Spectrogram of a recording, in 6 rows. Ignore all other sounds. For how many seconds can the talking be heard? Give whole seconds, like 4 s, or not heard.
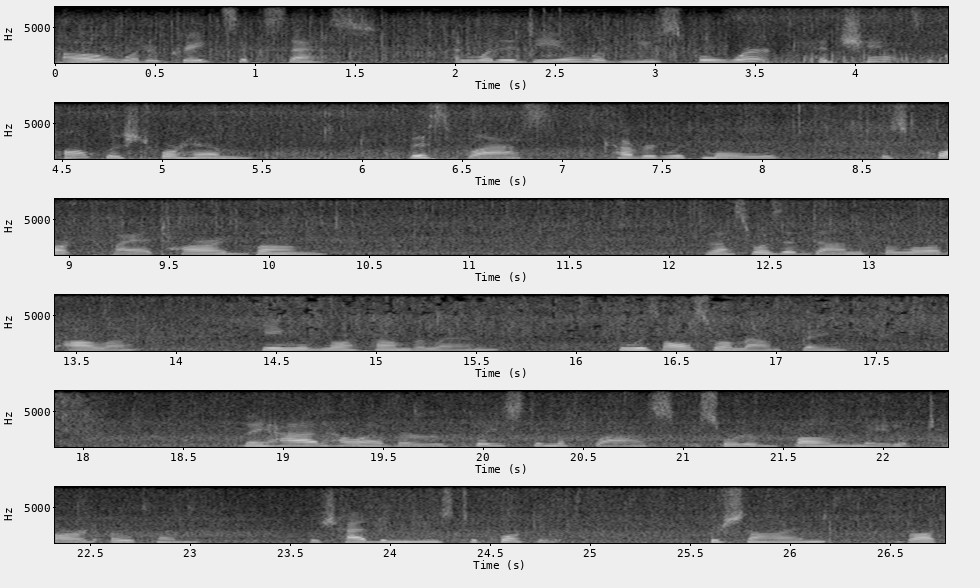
22 s.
